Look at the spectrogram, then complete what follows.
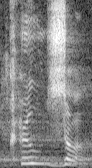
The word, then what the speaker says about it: Crusoe: To, Na ostrově Crusoe. Crusoe. No tak správně se to vyslovuje Crusoe.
